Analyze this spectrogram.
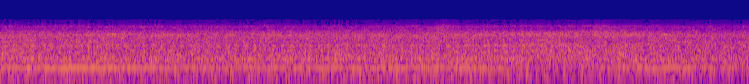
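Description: Heavy dump truck's diesel engine running steadily with its dump bed raised, a constant low hum under the engine noise.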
